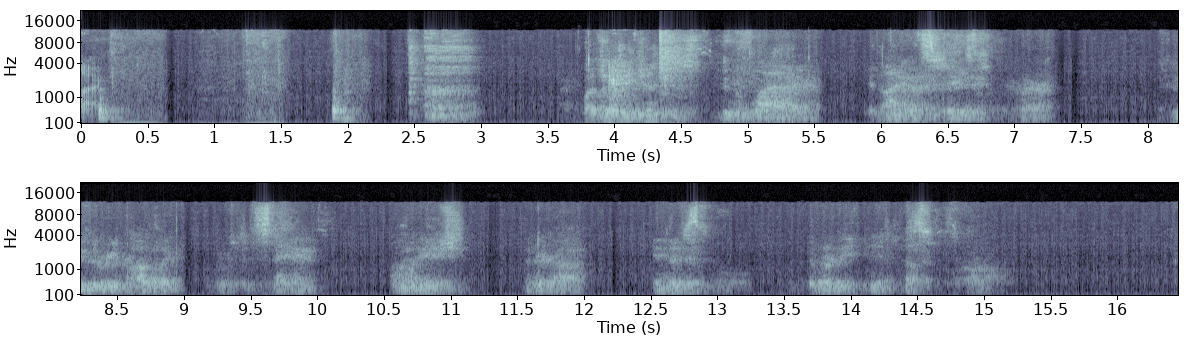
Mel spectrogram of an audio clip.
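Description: A group of men and women recite together in unison, heard through a microphone.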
